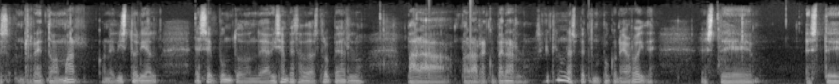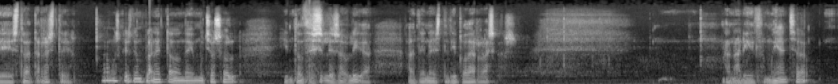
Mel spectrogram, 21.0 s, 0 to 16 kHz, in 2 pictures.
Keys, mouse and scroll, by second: 1.0-3.0 middle drag, 3.2 click, 5.9 click, 10.0-11.7 middle drag, 11.7-12.4 scroll down 1, 12.4-13.2 scroll up 1, 13.2 middle click, 16.2-16.8 scroll, 16.8-20.9 middle drag.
